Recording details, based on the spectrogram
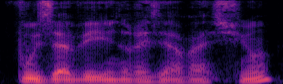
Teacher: raising your voice at the end, just using the statement form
